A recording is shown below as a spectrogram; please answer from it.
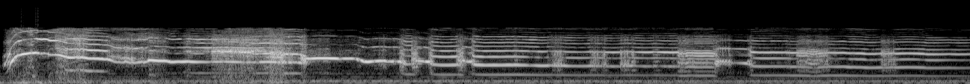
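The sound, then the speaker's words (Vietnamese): A girl screams shrilly in terror: a long, loud, high-pitched wail that wavers, then breaks into a series of shorter piercing cries that continue to the end. “Tôi bị tiếng hét thất thanh của cô bé làm cho giật cả mình”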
